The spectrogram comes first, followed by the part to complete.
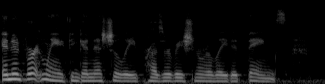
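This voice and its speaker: A woman with an American accent and ordinary pitch variation is heard on a very clean recording with a silent background. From Las Vegas, Nevada. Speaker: preservation consultant. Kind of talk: interview.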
